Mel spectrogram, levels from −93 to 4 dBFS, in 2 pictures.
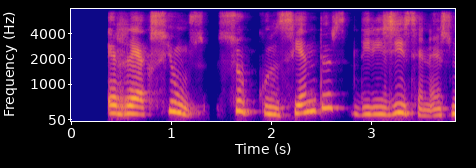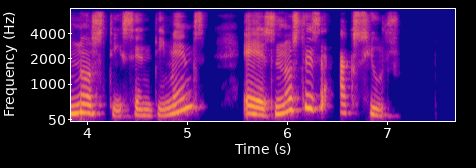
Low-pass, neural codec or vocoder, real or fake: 7.2 kHz; codec, 24 kHz, 3.1 kbps, DualCodec; fake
